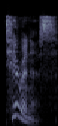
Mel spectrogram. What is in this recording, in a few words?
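"tyrannous", British English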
